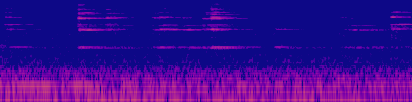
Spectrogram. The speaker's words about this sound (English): Do you hear that clanging? The wind is blowing in the window so much that it's making my glass rainbow chimes hit together. I actually hate the sound of them.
